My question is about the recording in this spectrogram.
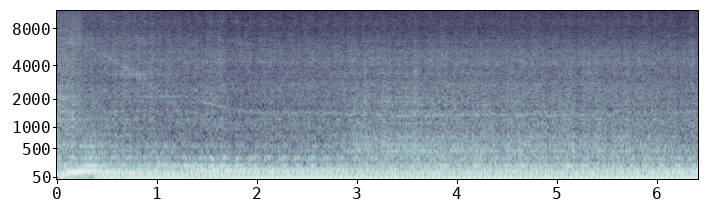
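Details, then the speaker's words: After full exhaust repair (header welded, flanges, hangers and sensors refitted): a quick rev blip settles into a deep, steady idle with no ticking or puffing. The exhaust leak is gone. "All right. Well, it definitely doesn't sound like there's an exhaust leak anymore, so that's good."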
